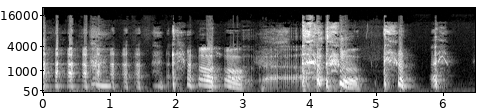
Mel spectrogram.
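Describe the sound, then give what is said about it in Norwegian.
A loud coughing fit: rapid bursts of coughs and throat-clearing, broken by strained, laugh-like voiced gasps between the spasms, then a few final harsh coughs. “Og nå lå jeg på hostekule.”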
